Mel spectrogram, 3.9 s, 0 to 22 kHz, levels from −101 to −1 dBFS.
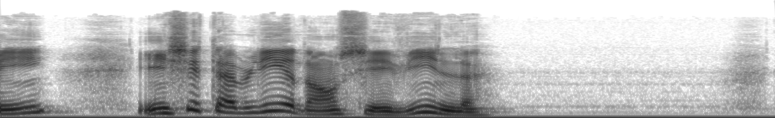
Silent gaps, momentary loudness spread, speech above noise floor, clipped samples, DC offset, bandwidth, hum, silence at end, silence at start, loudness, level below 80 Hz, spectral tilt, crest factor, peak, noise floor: none; 9 LU; 44 dB; under 0.1%; 4%; 14.5 kHz; none; 1.45 s; 0 s; -16 LUFS; -58 dBFS; -5 dB/octave; 16 dB; -2 dBFS; -61 dBFS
